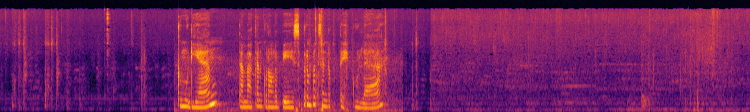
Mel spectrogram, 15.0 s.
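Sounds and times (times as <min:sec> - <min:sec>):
sambal sizzling in a wok: 0:05.4 - 0:15.0.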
